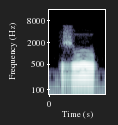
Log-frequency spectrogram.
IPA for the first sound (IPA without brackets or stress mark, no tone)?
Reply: ʒ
